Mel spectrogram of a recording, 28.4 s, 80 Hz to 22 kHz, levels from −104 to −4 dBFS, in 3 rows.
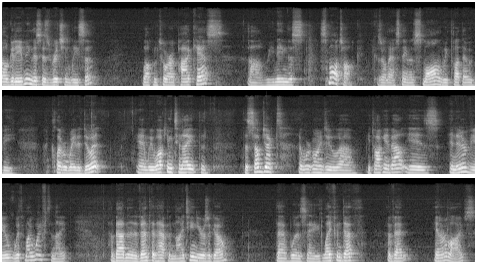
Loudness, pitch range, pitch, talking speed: -19 LUFS, 135-165 Hz, 145 Hz, 160 wpm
